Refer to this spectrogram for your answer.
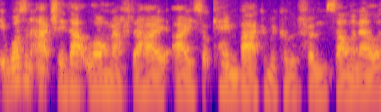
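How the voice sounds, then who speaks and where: A man talks at a very fast pace in a Lancashire accent. His pitch is medium and his voice somewhat breathy. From Chorley, Lancashire, England. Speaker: charity chief executive. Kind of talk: interview answer.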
